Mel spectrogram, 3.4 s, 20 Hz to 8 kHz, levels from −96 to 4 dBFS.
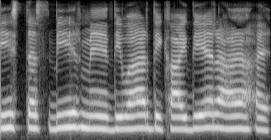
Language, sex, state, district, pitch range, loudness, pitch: Hindi, female, Jharkhand, Garhwa, 260-280 Hz, -12 LUFS, 270 Hz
